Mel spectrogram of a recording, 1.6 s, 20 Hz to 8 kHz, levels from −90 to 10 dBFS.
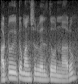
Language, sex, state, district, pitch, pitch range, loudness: Telugu, female, Telangana, Mahabubabad, 140 Hz, 125-160 Hz, -17 LUFS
